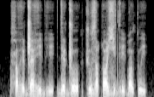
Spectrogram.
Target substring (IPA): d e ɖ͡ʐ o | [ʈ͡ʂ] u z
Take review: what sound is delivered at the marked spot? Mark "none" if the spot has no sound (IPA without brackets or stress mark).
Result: t͡ʃ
